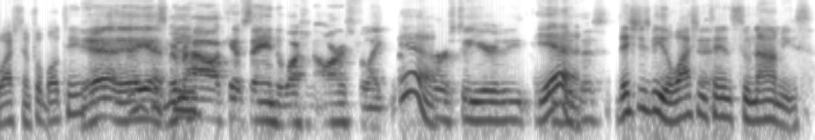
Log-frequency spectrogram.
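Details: Adult man; typical speech.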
